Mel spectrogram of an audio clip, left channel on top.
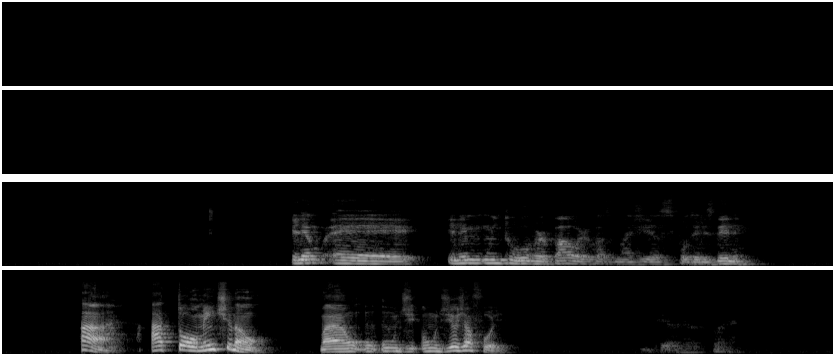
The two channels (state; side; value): silent; left; digital silence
